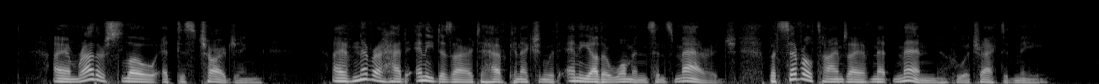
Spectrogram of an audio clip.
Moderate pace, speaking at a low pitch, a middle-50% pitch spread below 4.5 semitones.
No: average, 170 wpm; low, 120 Hz; average, 5.1 semitones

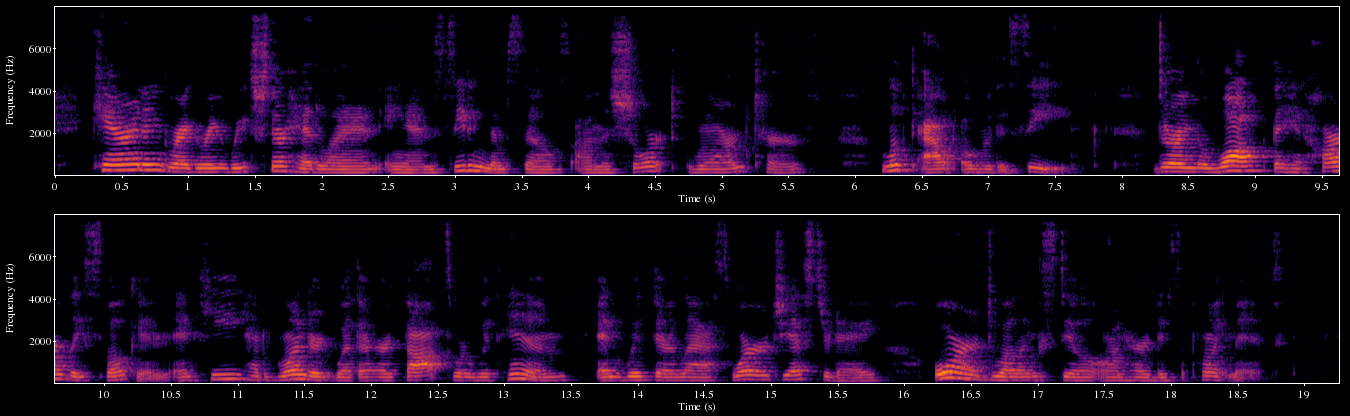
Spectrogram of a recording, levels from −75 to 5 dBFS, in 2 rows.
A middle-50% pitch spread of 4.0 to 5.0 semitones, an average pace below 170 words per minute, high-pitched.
No: average, 4.6 semitones; average, 150 wpm; medium, 165 Hz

